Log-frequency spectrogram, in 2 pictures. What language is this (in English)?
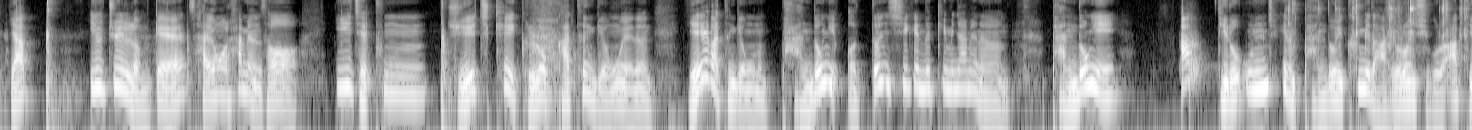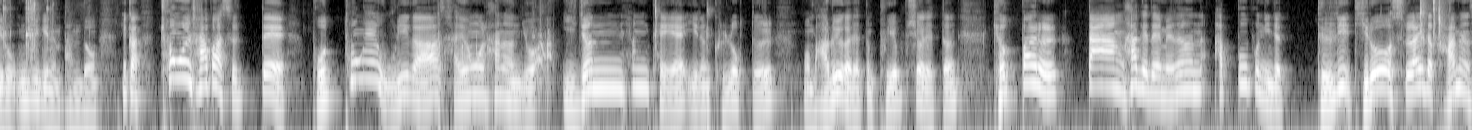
Korean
